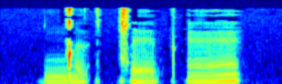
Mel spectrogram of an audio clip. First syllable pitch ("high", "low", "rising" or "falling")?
rising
